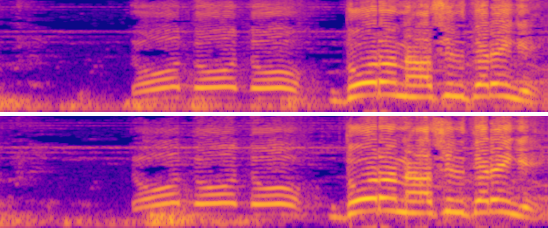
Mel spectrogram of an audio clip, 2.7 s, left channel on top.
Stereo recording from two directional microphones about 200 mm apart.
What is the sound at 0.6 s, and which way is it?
Speech, 15° left (ahead or behind).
